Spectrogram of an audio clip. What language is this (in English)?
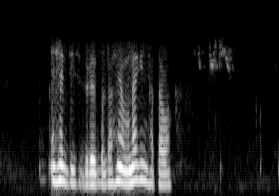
Santali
